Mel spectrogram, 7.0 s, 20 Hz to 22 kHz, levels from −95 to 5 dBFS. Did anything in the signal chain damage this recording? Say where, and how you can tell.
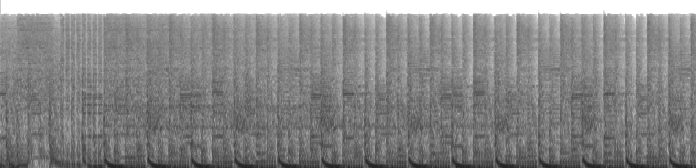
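Yes. DC steps at 2.43 s, 4.56 s and 6.31 s come from the converter or analogue input stage. At each one, the waveform's zero line jumps by about -11, -11 and -13 dBFS, giving a low thump. Each offset then decays away, as if through a 2 Hz high-pass.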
